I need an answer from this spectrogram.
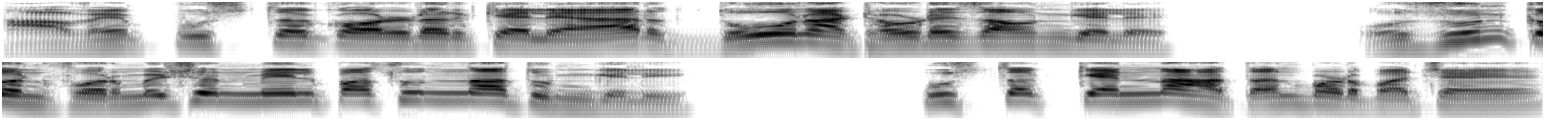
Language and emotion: Goan Konkani, angry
